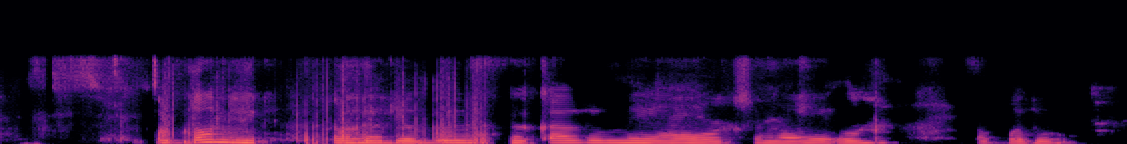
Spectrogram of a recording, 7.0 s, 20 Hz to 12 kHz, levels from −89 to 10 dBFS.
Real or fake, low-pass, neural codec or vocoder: fake; 7.2 kHz; codec, 16 kHz, 2 kbps, X-Codec, HuBERT features, trained on general audio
